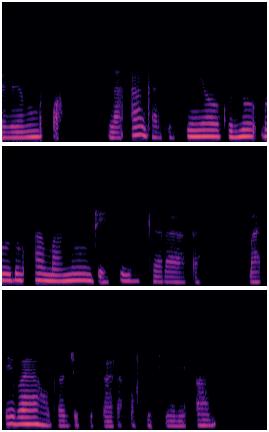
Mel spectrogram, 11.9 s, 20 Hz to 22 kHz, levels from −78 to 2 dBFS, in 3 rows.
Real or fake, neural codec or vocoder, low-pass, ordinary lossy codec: fake; codec, 16 kHz, 0.9 kbps, LongCat-Audio-Codec; 3.6 kHz; none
